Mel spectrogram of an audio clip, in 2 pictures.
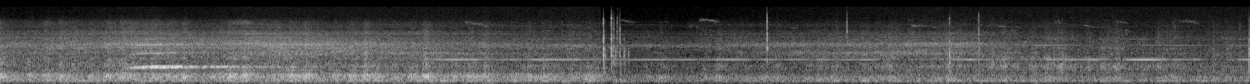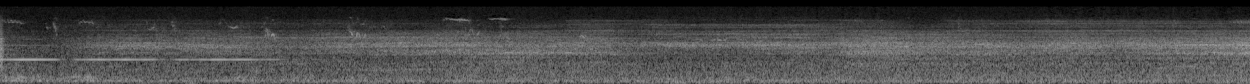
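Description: A steam train rumbles along the tracks, moving away into the distance.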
